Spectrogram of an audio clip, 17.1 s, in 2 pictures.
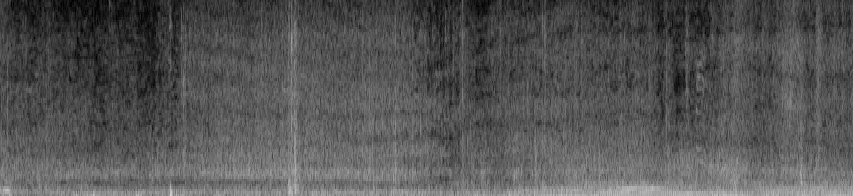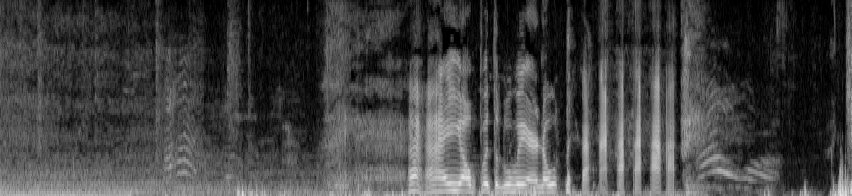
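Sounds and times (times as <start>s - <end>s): outdoor background noise: 0.0s - 17.0s
vehicle engine running: 4.2s - 12.2s.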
